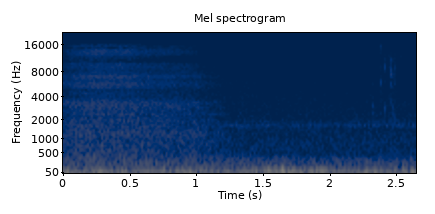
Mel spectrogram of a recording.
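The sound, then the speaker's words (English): Deep breath drawn in through the nose during a guided breathing exercise, a soft, airy hiss lasting about a second before tailing off into quiet. “And our third and final breath together. Breathe in”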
